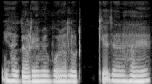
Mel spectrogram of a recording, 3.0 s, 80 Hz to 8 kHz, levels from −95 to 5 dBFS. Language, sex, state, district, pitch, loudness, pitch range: Hindi, male, Jharkhand, Sahebganj, 145 Hz, -12 LUFS, 145-150 Hz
